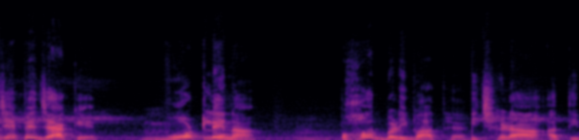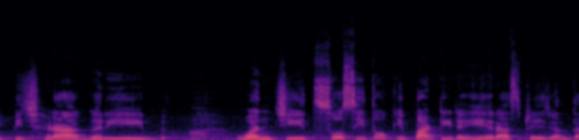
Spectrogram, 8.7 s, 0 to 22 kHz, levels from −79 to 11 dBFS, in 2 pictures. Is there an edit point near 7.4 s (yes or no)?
no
